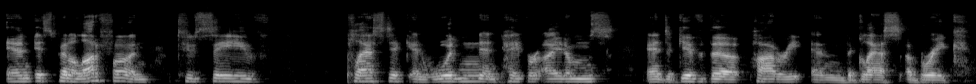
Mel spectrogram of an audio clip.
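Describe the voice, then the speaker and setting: A man's voice: medium pitch, steady tone, a little slow, a bit bright. A man hosting a casual live-stream sale over a video call, folksy and homespun in how he talks.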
